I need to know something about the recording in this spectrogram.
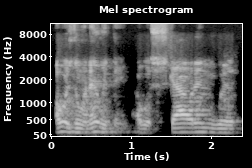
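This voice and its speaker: A little fast and warm in tone, this man's medium-pitched voice shows little pitch movement. He's a Dominican strength and conditioning coach in his thirties, rambling through a casual interview with plenty of fillers and restarts, recorded remotely so it sounds echoey and distant.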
